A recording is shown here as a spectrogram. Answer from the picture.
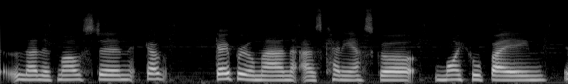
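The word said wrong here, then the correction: Biehn: Is that how you say his name? Is it Bain? – Bien, Michael Bien. – Oh, Bien.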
